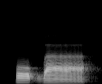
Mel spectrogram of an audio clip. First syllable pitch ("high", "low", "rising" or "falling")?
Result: low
